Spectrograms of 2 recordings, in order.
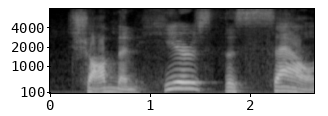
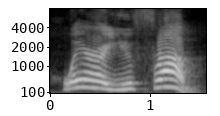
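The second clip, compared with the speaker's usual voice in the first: put-on boy's voice; 13 semitones higher, 8 dB louder than usual. Boy asks the girl.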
